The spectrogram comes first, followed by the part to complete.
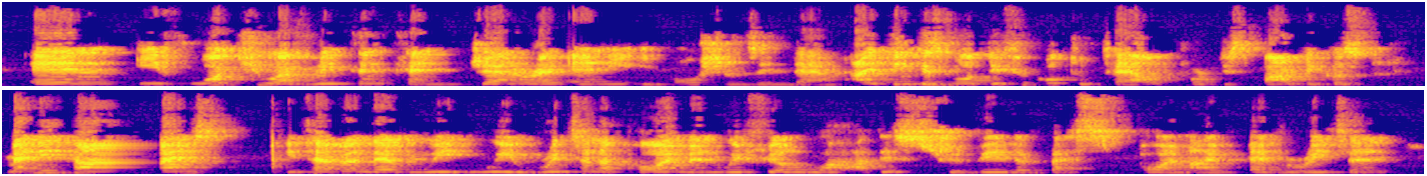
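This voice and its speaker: A woman with an Italian accent speaks with very wide pitch swings amid audible room echo. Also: medium pitch for a woman, moderate pace. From Italy. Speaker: poet. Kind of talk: interview. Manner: hesitant, with fillers.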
